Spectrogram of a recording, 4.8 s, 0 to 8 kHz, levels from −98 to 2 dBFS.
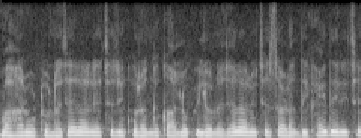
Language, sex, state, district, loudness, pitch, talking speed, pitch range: Rajasthani, female, Rajasthan, Nagaur, -14 LUFS, 195 Hz, 225 wpm, 185-205 Hz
